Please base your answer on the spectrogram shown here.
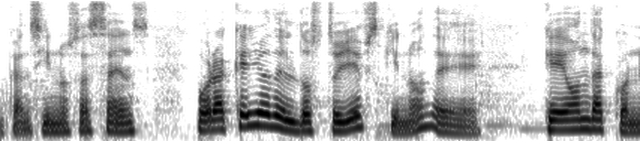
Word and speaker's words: Dostoyevski: el diptongo ruso y que se pronuncia aproximadamente y o sea dostoievski y dice dostoievski en este sentido también la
